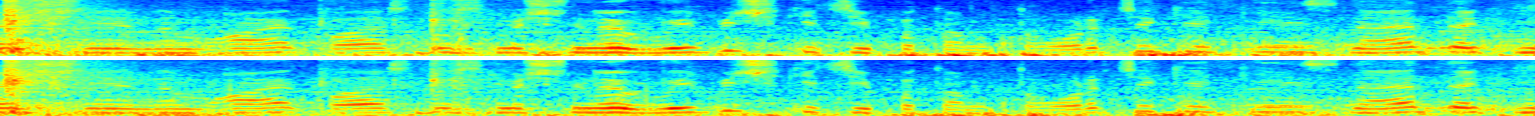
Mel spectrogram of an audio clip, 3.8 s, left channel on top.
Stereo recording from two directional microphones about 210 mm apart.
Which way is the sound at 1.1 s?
5° left (ahead or behind).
